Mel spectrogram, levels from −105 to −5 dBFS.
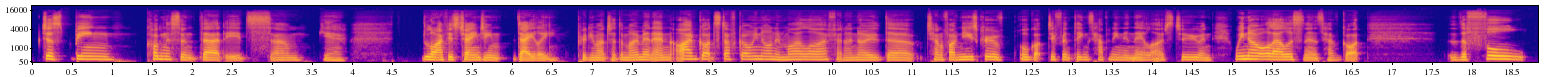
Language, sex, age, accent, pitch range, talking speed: English, female, 30-49, Australian, 175-240 Hz, 170 wpm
